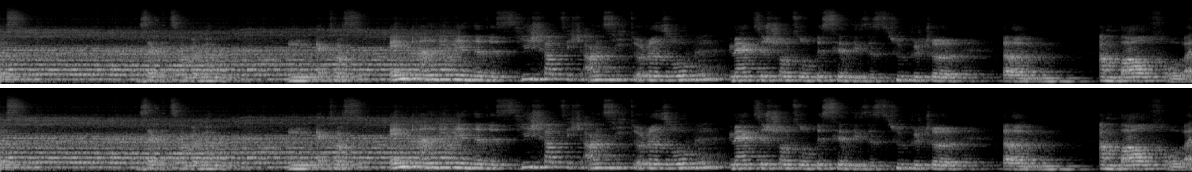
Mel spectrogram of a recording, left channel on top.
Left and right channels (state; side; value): identical; both; correlation 1.00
